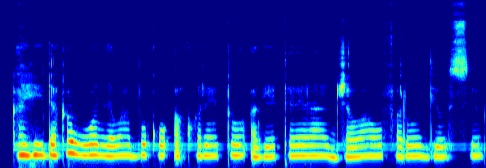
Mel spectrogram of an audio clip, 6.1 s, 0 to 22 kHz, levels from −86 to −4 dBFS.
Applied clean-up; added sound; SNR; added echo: neural mask model DeepFilterNet 3.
